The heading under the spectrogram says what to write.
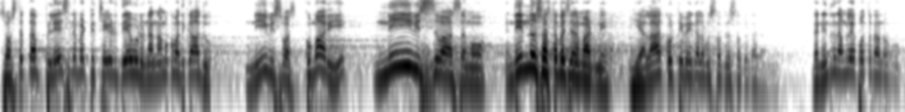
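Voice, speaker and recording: Pastor, male, high voice, sermon delivery with big dynamic swings, long hall echo. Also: brisk. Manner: swings from low asides to shouted acted-out quotes. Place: church hall.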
